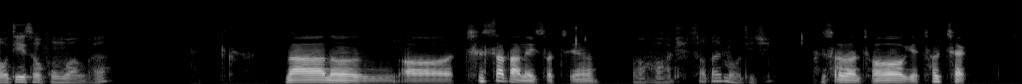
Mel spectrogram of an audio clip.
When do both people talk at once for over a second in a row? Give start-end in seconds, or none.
none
